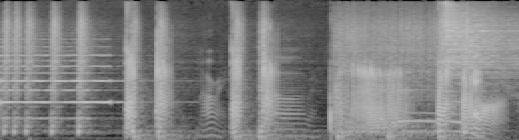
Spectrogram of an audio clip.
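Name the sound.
fart sound effect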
